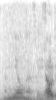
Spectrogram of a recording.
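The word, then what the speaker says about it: ア ンニ ョン ハ セヨ (안녕하세요): アンニョンハセヨ。 – そうですね、アンニョンハセヨですね。これは一つ間違えてね覚えやすい発音っていうのがあって、アンニョンハセヨっていうのがあるんですけど、アンニョンハセヨじゃないんですね。アンニョンハセヨと最初のアンっていうところで舌を噛むような感じですね。アンニョンハセヨということになりますね。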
